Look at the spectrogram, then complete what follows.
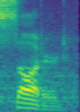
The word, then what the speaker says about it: soldered: they're soldered soldered soldered it's always such a weird weird word i think that's soldered but it's spelled soldered ah now as there's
